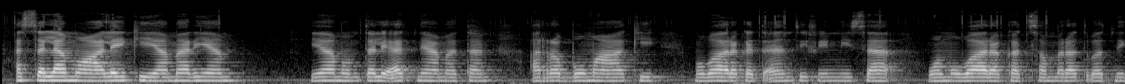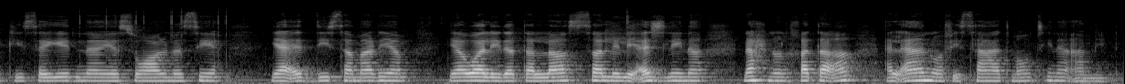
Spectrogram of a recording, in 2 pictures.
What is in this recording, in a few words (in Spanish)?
ave maria arabe normal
